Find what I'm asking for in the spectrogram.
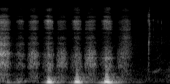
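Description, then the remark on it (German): A person pants in quick, hectic, excited breaths, a rapid run of about eight short huffs, a few pushed harder than the rest, then stopping abruptly. “Atmen Sie mal alle ganz hektisch, aufgeregt und Sie werden merken, hupsala.”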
